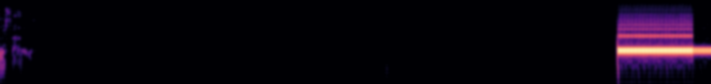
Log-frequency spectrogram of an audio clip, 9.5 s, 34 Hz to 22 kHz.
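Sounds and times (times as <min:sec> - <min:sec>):
speech: 0:00.0 - 0:00.6
phone call ringing tone: 0:08.2 - 0:09.4.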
